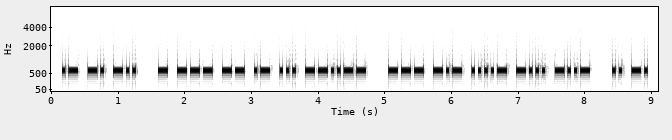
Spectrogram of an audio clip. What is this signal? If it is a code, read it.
Morse code, heard as a keyed tone, about 25 wpm, 610 Hz. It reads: AND TOMAS, OK4BX IN
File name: 2011-07-mp3 / n34 THE 3.11 2 25wpm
